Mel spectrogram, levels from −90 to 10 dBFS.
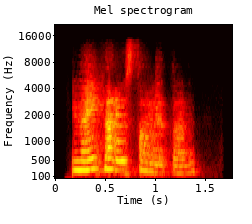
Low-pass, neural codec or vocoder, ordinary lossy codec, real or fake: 14.4 kHz; codec, 44.1 kHz, 0.9 kbps, DAC; none; fake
